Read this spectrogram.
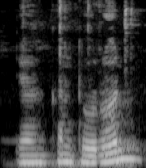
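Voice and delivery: ordinary talk, nothing marked

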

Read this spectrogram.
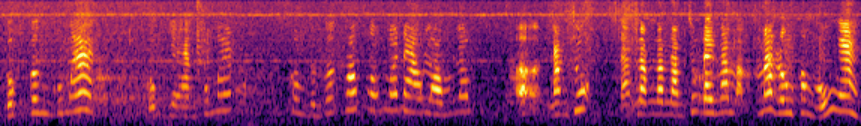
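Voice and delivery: put-on calm a crying child with tender coaxing; soothing old mother. Old mother hushing her grown son to lie down, tender.

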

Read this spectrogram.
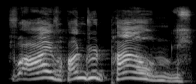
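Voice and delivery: high, very slow plaintive offer; anxious priest. A narrator's reading. Priest in the basket names his ransom, plaintive. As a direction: wail the sum out slowly.

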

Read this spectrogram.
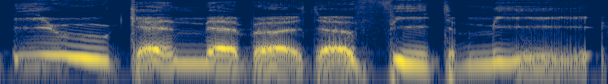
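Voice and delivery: villain taunt. Acted.

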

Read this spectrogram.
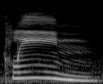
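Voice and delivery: CLEAN with a long, held ee. Shown as a demonstration. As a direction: stretch the vowel in "Clean". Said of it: "Đều là y dài hết".

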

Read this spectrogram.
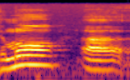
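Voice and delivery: ordinary talk

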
